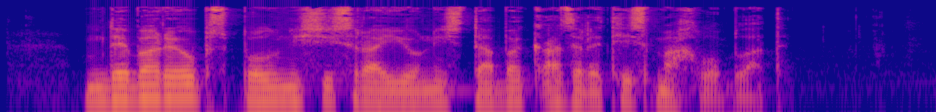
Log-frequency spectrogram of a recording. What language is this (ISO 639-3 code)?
kat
